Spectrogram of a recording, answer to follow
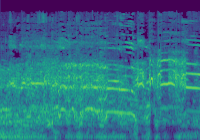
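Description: Several roosters crowing and chickens clucking at once, the calls overlapping continuously with a few clearer crows in the second half.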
